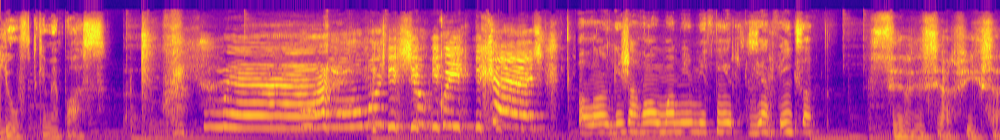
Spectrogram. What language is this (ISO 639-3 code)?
ron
